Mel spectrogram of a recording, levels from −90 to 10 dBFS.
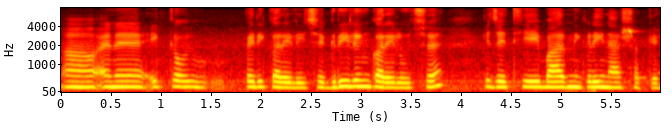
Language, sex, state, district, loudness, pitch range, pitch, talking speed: Gujarati, female, Gujarat, Gandhinagar, -15 LUFS, 185-200 Hz, 195 Hz, 150 wpm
